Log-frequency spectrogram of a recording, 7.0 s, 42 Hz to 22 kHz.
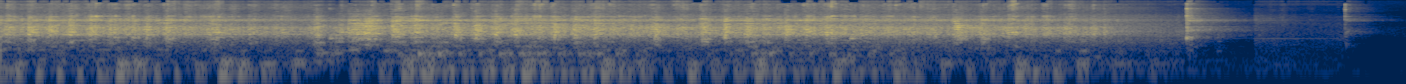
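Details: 1994 Polaris Trail Boss 250, cranking after a carb clean: steady cranking, about three compression beats a second, that never catches. It is flooding with heavy fuel, and the spark plug was found soaking wet.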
